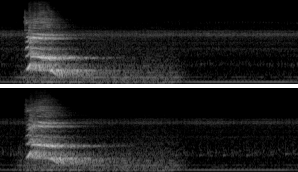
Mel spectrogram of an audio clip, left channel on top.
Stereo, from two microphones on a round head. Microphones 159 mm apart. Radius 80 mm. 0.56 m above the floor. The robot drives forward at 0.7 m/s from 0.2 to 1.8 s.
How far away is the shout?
About 3.5 m.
